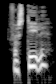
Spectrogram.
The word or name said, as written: forstille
